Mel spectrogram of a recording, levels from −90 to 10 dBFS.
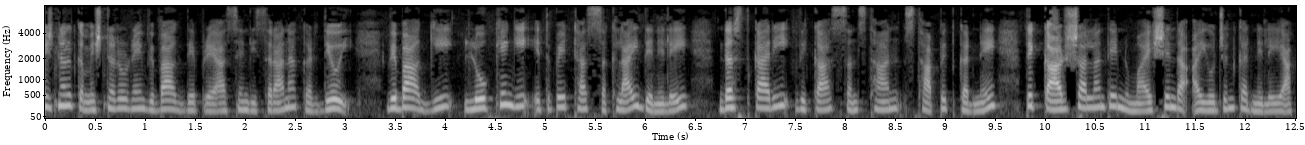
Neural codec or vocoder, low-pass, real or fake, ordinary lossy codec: none; none; real; none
